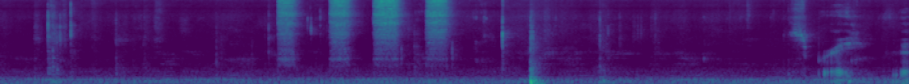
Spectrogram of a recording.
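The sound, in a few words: spraying adhesive remover on lace wig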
